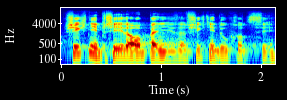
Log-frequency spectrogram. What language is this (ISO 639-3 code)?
ces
